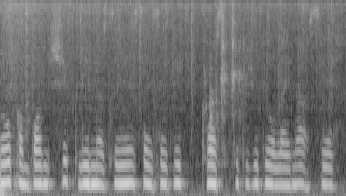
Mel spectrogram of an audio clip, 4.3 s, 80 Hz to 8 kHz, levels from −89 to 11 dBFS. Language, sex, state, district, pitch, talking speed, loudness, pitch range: Nagamese, female, Nagaland, Dimapur, 225 Hz, 180 wpm, -15 LUFS, 215-225 Hz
